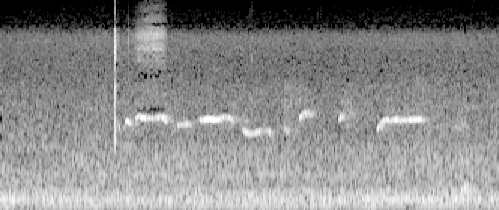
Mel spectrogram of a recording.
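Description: A person whistling a short tune: a string of high held notes that step up and down, starting about a second and a half in just after a sharp click. A steady low hum runs underneath.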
